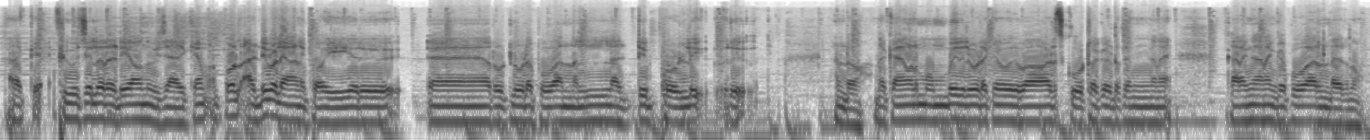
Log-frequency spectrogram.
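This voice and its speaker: A man's voice: sits low, mellow. A man with a Kerala Malayali accent gives casual, enthusiastic travel vlog commentary, mixing English words into his speech. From Wayanad, Kerala, India. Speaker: travel vlogger. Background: background music.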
